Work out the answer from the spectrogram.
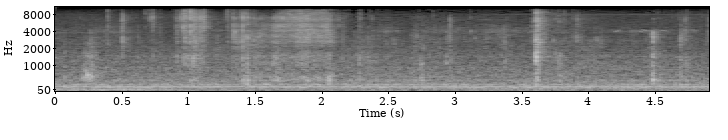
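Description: Close-miked eating: a person biting and chewing food with soft wet crackles and small clicks, thickest between about one and two seconds in, and one sharper click about three and a half seconds in.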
